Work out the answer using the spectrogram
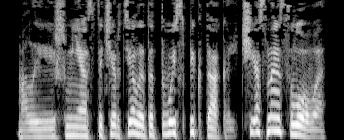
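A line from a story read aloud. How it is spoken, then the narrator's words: Angry roar. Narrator (Russian): взревел Арагон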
